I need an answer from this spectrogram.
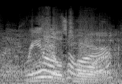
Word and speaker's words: realtor: will tell you that the word is wheel tour stay with me realtor two syllables and God bless Tammy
